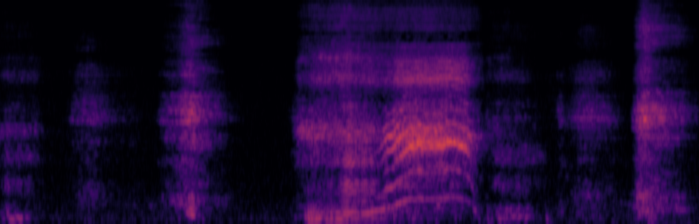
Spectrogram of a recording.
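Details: An adult man, the uploader's father, snoring while asleep; snoring.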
